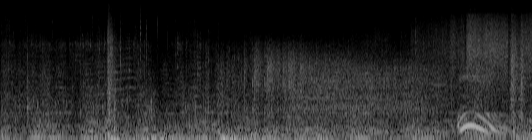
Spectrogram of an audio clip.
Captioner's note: wheel breaking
